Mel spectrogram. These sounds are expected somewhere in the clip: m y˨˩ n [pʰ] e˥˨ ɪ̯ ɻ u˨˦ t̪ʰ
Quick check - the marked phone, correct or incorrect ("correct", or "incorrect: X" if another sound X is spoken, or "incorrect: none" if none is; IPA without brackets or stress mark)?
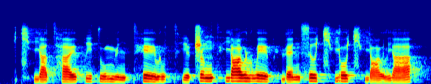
incorrect: t̪ʰ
